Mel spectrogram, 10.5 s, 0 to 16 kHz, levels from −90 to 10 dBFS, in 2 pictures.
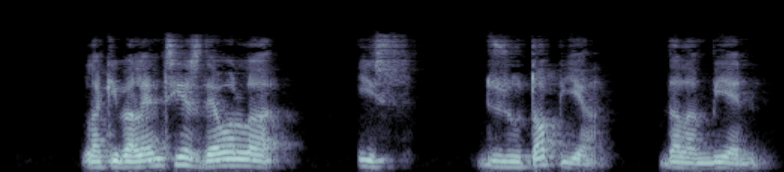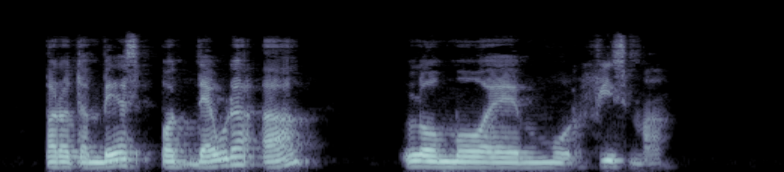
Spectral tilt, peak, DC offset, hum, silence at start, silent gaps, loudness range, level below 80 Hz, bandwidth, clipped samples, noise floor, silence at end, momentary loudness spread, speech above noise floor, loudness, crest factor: -6 dB/octave; -2 dBFS; under 0.1%; none; 0.55 s; none; 4 LU; -58 dBFS; 7.6 kHz; under 0.1%; -86 dBFS; 0.85 s; 14 LU; 69 dB; -18 LUFS; 16 dB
